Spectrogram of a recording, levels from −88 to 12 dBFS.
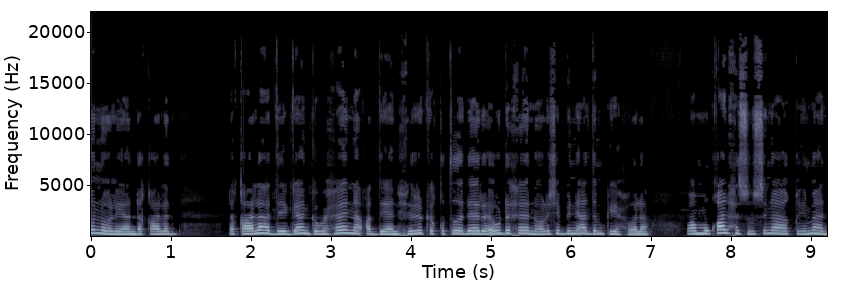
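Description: No technical faults are audible.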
